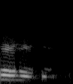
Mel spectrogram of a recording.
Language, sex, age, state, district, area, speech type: Hindi, female, 45-60, Uttar Pradesh, Prayagraj, rural, conversation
